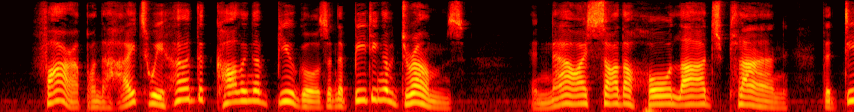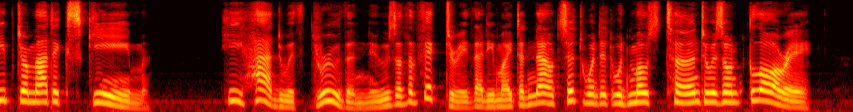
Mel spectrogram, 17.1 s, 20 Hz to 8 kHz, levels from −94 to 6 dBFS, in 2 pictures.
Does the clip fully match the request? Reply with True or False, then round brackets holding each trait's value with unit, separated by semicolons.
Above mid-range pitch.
False (180 Hz)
